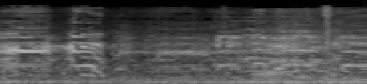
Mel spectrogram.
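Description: Chickens at a poultry seller in Calumpit cluck and squawk close by, with a rooster's crow rising over the flock in short bursts.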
